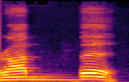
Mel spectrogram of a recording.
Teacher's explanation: را کو پر پڑھیں گے کیونکہ را کے اوپر زبر آ رہا ہے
